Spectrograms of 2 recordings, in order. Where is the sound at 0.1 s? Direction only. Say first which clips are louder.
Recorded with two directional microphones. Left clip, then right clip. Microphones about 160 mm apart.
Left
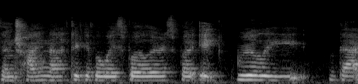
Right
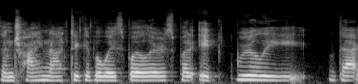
Right 14 dB; 40° right (ahead or behind).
